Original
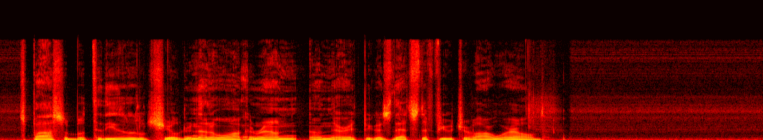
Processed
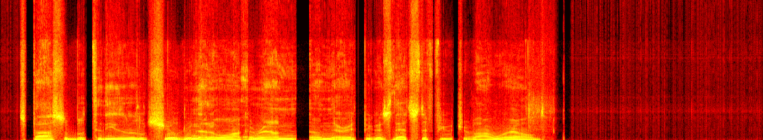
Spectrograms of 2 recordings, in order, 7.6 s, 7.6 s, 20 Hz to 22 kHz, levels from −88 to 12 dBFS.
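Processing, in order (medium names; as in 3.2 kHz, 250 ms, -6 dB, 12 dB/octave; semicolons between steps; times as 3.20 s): tilt EQ +2.5 dB/octave; 4.30–4.73 s: compression 3:1, threshold -33 dBFS, peak gain reduction 6.5 dB; waveshaping leveller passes 5; trim +3 dB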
